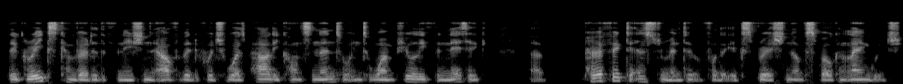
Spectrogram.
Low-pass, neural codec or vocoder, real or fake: 7.2 kHz; none; real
